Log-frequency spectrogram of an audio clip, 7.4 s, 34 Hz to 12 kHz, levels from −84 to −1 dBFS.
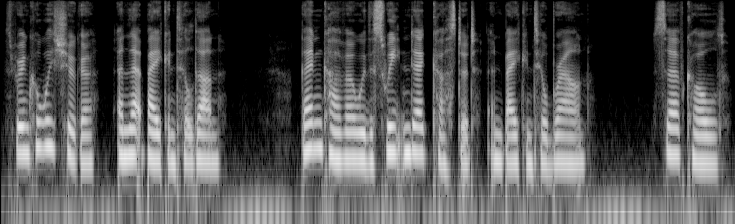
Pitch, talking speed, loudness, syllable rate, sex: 185 Hz, 170 wpm, -19 LUFS, 5.3 syllables/s, female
